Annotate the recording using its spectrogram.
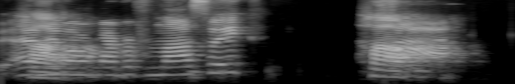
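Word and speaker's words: ה: Ha. Ha, with a hey with a patach, ha. Or if you're writing it phonetically, H-A.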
